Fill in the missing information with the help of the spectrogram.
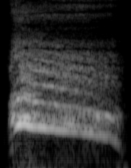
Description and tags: Ahh!!! - Scared Male Scream
My buddy says "Ahhh!" in a scared screaming manner. In fact, he just saw Margaret Thatcher naked on a cold day! What horror!
man, vocal, voice, speech, Ahh, scared, Surprised, Ahhh, male, spoken, talk, Ah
